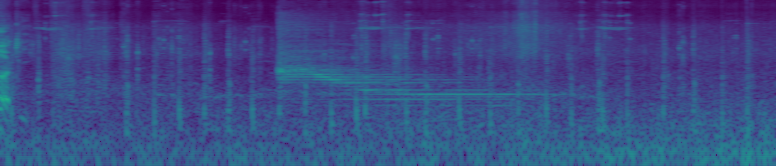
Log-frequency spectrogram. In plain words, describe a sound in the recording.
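Footsteps run quickly over dry dirt.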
